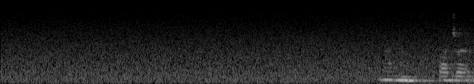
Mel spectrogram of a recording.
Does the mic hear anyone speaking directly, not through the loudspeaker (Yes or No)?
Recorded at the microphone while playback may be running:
Yes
